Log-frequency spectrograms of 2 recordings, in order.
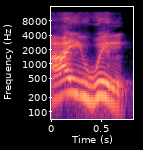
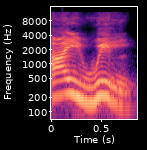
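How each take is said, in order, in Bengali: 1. এটা দুটি আলাদা পূর্ণ শব্দ হিসেবে বলা হয়। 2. এটা দুটি আলাদা পূর্ণ শব্দ হিসেবে বলা হয়।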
